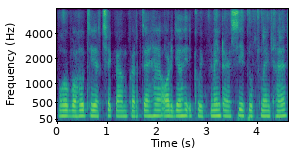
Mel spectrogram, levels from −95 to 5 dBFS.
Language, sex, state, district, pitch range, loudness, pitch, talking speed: Hindi, male, Bihar, Katihar, 135-145 Hz, -17 LUFS, 140 Hz, 170 wpm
